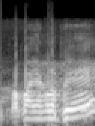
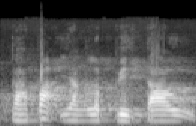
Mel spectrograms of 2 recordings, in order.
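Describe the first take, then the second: First: "lebih" left hanging on a rising, louder tune; audience prompt. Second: Deferential. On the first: Trainer leaving "lebih" rising for the audience to complete. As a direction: stop at "lebih" and lift it so the crowd finishes. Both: Shown as a demonstration. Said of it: "Anda ngomong".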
